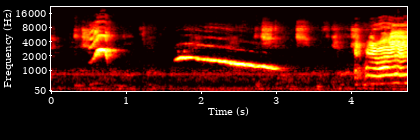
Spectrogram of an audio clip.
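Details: Pet Amazon parrot imitating sounds: a brief harsh note, then a long smooth whistle sliding gradually downward, ending in a rich buzzy squawk, indoors with low background hum.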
